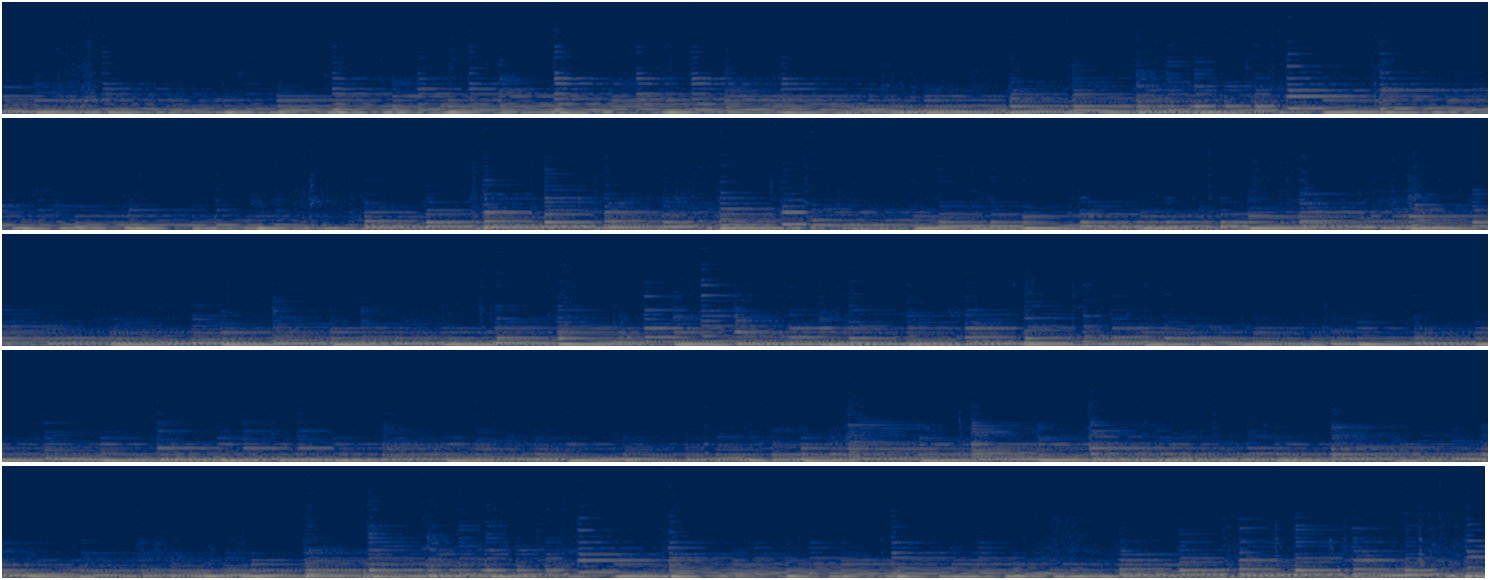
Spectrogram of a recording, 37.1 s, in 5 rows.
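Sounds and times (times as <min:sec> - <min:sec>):
guitar: 0:00.0 - 0:37.1.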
